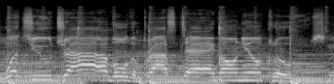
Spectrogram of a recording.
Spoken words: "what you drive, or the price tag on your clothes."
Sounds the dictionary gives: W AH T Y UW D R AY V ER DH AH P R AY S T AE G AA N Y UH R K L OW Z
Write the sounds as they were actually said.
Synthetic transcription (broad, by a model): W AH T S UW D R AY V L DH AH B R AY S T AE G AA N Y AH R K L OW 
